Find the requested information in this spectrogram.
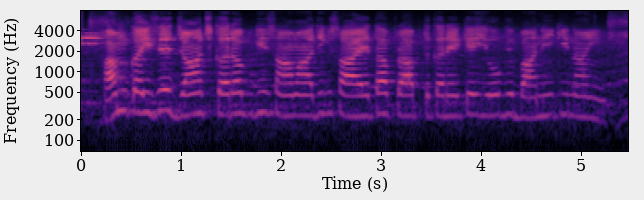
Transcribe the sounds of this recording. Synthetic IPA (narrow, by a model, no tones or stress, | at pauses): həmkɐis̬ed͡ʒãːt͡ʃkəɾəbkisaːmaːd͡ʒɪksɐɦaːjt̪apɾaːp̚t̪kəɾekejoːɡbaːnikinaːĩː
